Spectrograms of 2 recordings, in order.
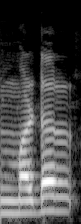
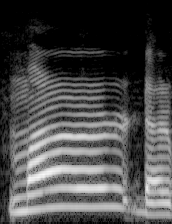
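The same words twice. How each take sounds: First: The vowel before r is fuller, not light. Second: The vowel before r is a light uh. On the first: The speaker calls it wrong. "मर्डर नहीं बोलते हैं" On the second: The speaker calls it right. "मर्डर बोलते हैं"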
